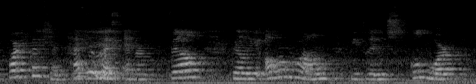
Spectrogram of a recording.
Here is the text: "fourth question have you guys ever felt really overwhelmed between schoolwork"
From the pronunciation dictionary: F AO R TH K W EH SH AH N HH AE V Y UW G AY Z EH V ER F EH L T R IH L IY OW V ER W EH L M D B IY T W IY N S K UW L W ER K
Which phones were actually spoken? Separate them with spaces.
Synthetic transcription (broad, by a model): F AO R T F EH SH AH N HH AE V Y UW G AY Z EH V ER F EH L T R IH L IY OW V ER W EH L M D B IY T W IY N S K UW L W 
